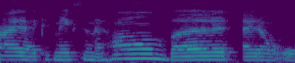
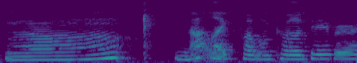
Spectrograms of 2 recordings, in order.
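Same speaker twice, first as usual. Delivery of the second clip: retold firm denial; 4 dB quieter, slower than usual. Speaker setting the laughing friend straight, firm denial. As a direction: correct the friend in your own register. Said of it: "I'm like".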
